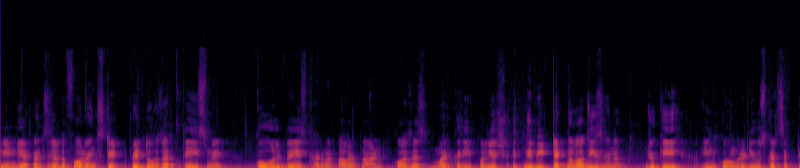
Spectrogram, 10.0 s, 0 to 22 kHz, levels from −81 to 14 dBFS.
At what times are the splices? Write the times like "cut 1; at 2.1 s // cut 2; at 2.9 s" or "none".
cut 1; at 1.5 s // cut 2; at 6.5 s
